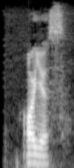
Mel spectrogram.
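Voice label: "ойӧс", Komi, male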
